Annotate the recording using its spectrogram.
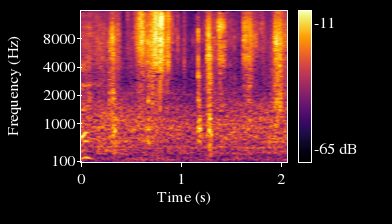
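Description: Quiet handling noise: a few soft clicks and rustles as the sun visor's wiring and plastic mounting clip are pushed up into the car's fabric headliner.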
